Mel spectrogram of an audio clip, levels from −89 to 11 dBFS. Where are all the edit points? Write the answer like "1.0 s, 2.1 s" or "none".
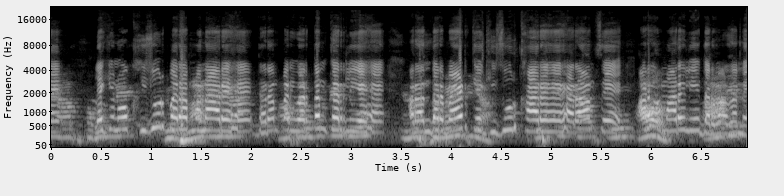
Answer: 5.8 s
